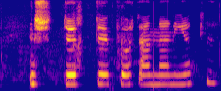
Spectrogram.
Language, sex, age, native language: Icelandic, female, 10, Icelandic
